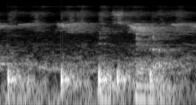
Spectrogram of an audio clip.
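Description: A marker squeaks as it writes on a whiteboard.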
